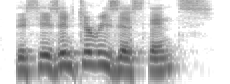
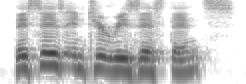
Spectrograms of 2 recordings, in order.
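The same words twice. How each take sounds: The two takes are said the same way.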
